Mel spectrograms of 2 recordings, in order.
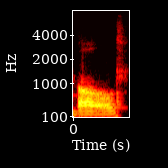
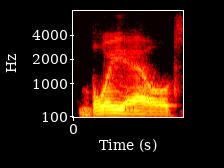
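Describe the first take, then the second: First: Bold, no oy sound, for boiled; Southern pronunciation being corrected. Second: Put-on boiled with a full oy, as BOY-uld; corrected pronunciation. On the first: Retold or imitated. Relaying what the friend objects to, boiled said as bold. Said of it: "not bold". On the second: Relaying a friend's correction, boiled with a full oy. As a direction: say boiled slowly with a clear oy. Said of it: "She said it's boiled".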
